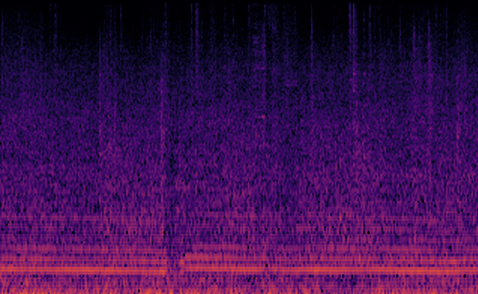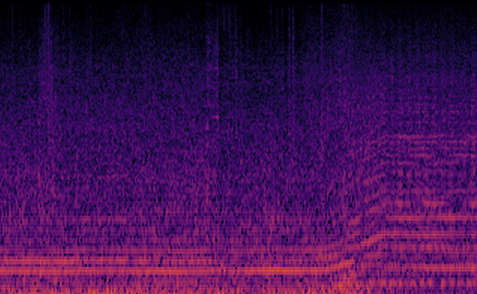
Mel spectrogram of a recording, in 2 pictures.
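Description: Tyres rumble over rough dirt.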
